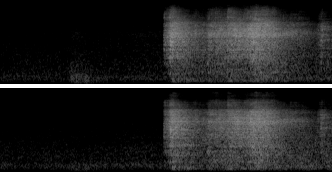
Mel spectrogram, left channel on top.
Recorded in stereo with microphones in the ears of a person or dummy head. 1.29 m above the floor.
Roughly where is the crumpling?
Centre.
